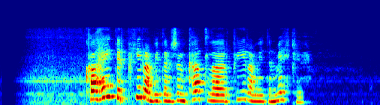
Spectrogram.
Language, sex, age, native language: Icelandic, female, 20-29, Icelandic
